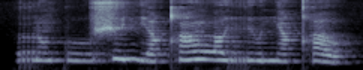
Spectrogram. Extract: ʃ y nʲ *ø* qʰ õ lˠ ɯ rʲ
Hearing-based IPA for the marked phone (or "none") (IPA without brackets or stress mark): ø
